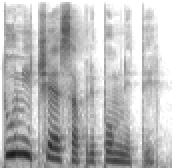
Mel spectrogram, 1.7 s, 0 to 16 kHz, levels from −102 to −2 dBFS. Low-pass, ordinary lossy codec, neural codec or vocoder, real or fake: 14.4 kHz; none; none; real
